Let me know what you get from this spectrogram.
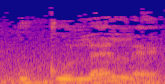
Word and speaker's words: ukulele: And ukulele is what everybody on the mainland calls the ukulele. Because the pronunciation is ukulele, because uku means bug and lele means jump.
